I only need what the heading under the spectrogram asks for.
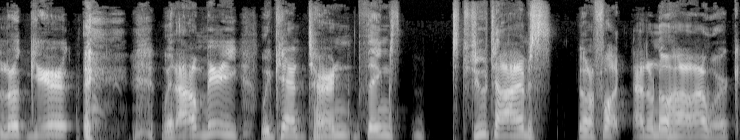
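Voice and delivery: loud, high put-on drunken ramble, tripping on words. Speaking to Gear in character, acting drunk. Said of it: "He's drunk".

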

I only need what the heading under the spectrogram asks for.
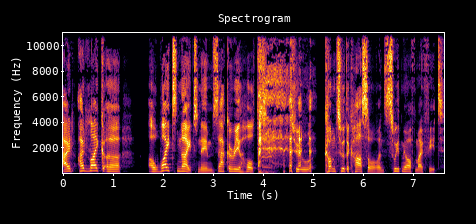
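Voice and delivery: put-on South African accent. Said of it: "I think we sound more South African now".

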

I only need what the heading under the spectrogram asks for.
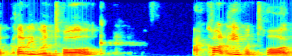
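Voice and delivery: talking through helpless laughter. Reacting to a government announcement on modern slavery, laughing while talking. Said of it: "I'm laughing because of how ludicrous this is".

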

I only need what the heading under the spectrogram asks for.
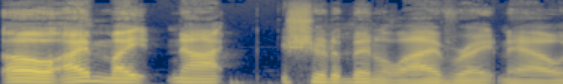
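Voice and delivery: ordinary delivery

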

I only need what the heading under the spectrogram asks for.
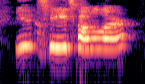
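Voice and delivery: very loud, shrill, insulting yell. Trying out a newly learned word as an insult on a co-host: yelling. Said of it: "Why are you yelling at me?".

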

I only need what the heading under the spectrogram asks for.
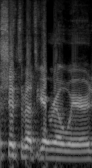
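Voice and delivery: ordinary talk, nothing marked

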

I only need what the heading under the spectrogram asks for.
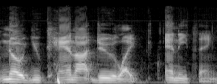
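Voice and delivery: ordinary talk

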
